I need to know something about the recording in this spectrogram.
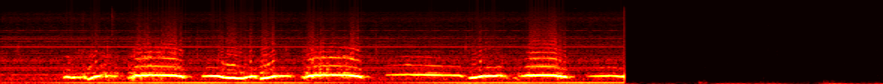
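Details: Stridor, a rapid, harsh, high-pitched musical noise with each breath, rising and falling in pitch over a steady hum, from a narrowed upper airway; teaching example of breath sounds in children with shortness of breath.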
